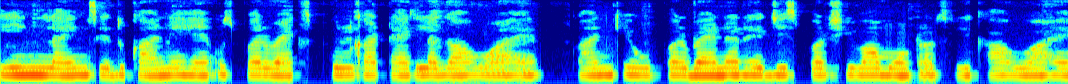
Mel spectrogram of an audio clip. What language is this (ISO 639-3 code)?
hin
